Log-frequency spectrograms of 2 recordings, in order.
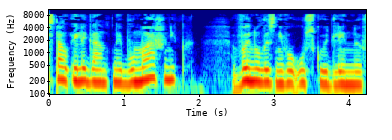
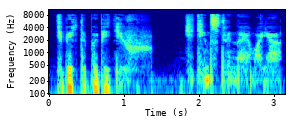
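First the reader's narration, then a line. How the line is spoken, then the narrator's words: Silent sad whisper. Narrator (Russian): мысленно шепнул, печально улыбавшись Стефе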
